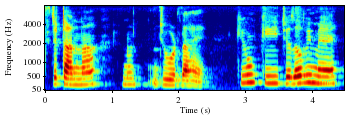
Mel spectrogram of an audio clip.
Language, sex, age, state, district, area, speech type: Punjabi, female, 30-45, Punjab, Muktsar, urban, spontaneous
